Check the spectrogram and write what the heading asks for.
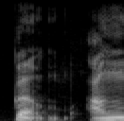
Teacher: अंगा का उच्चारण कंठ के साथ नाक से होगा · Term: नासिक व्यंजन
